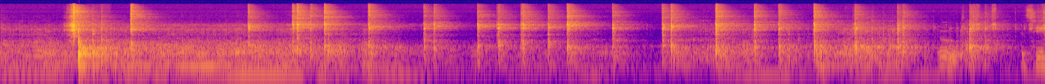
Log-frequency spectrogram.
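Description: Spinning tops clack sharply against each other in a plastic arena.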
